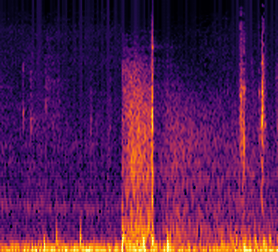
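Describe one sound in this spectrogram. An airsoft rifle fires a single sharp shot.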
